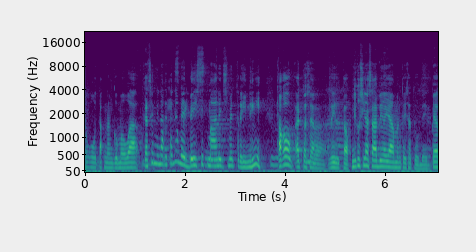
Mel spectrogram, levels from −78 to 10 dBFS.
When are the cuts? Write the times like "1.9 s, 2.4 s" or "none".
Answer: 3.7 s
